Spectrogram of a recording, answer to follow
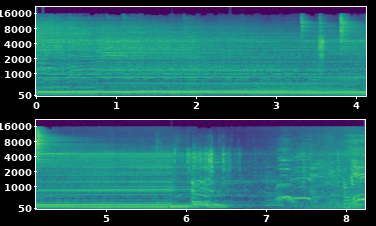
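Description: Live rock band of electric guitars, bass and drum kit holding one long ringing chord with a few cymbal crashes, stopping about six seconds in. Whoops and shouts follow near the end.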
